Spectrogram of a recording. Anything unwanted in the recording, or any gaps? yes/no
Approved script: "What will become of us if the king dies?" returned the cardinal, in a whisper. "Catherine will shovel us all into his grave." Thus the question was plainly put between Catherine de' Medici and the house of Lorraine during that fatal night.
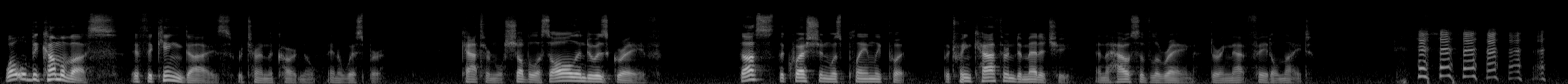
yes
